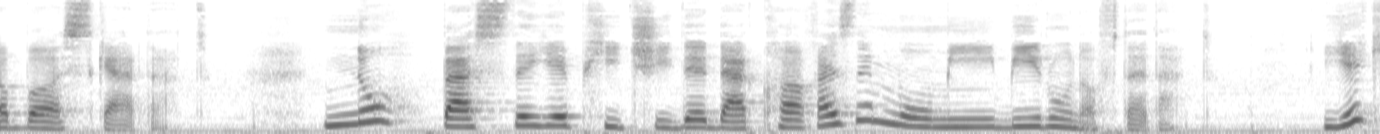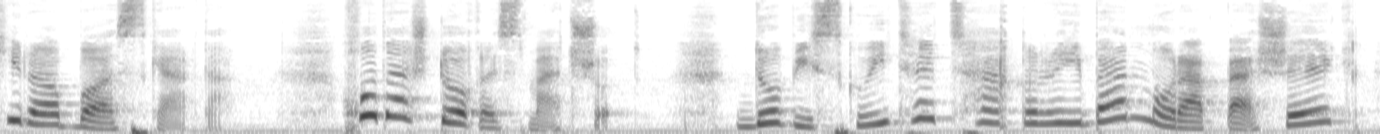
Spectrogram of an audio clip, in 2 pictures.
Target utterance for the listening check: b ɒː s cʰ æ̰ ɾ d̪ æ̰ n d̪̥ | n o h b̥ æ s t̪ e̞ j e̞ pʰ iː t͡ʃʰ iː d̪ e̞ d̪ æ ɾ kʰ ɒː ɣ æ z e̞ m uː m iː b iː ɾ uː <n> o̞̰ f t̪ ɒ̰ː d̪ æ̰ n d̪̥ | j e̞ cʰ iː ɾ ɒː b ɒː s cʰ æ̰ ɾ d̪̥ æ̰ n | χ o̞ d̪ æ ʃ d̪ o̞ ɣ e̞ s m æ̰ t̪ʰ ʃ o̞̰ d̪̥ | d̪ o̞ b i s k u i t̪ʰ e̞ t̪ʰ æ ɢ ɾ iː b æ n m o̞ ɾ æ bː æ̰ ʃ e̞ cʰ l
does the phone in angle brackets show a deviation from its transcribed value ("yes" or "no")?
no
